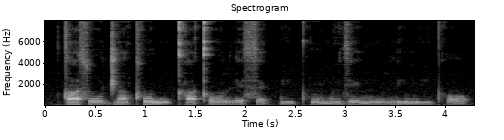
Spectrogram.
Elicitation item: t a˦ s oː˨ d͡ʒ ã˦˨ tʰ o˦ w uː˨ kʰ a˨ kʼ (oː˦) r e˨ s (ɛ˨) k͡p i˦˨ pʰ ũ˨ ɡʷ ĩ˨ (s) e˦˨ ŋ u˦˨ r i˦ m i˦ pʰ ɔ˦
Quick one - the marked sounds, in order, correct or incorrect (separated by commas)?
correct, correct, incorrect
